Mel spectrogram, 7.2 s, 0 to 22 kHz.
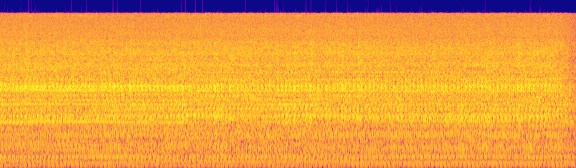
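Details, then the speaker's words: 7.3 diesel truck at high rpm, harness already replaced: rough, uneven beat with an occasional skip and intermittent knock or clank. Misfire and knock at high rpm; cause unknown, owner asking for help before changing more parts. "at higher rpm it will give me a skip and it will not give me a knock and then spit right back up and then give me a knock and then back off"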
